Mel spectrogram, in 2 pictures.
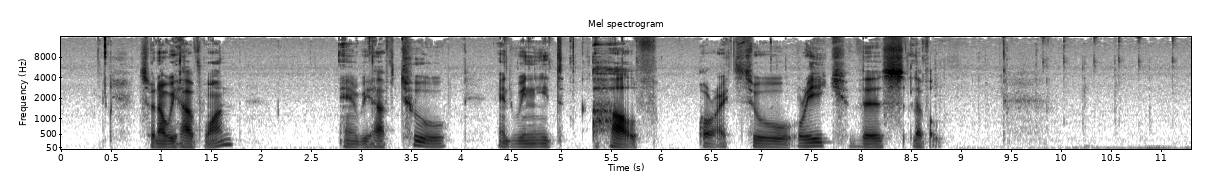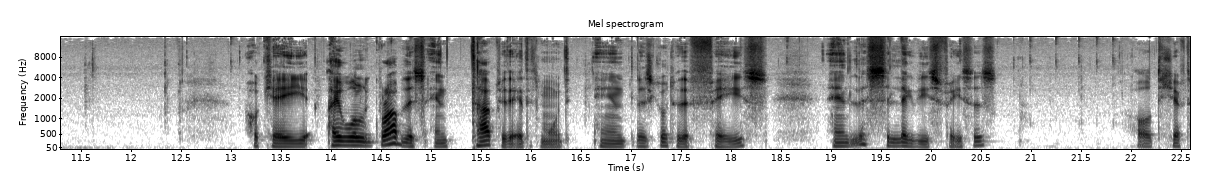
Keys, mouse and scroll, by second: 4.4 middle click, 4.8 shift+middle click, 5.3-5.7 middle drag, 9.8 middle click, 10.3 shift+middle drag, 10.7-11.1 middle drag, 12.9 middle click, 15.3 Tab, 17.6 3, 18.2 middle click, 19.8 click, 20.5 middle click, 21.2 shift+middle click, 21.6 middle click, 22.4 shift+click.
